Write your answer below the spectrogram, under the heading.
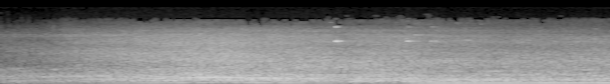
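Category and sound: vehicle, garbage truck passing outside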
